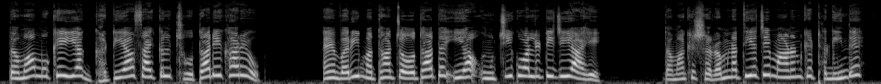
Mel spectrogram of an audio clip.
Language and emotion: Sindhi, angry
